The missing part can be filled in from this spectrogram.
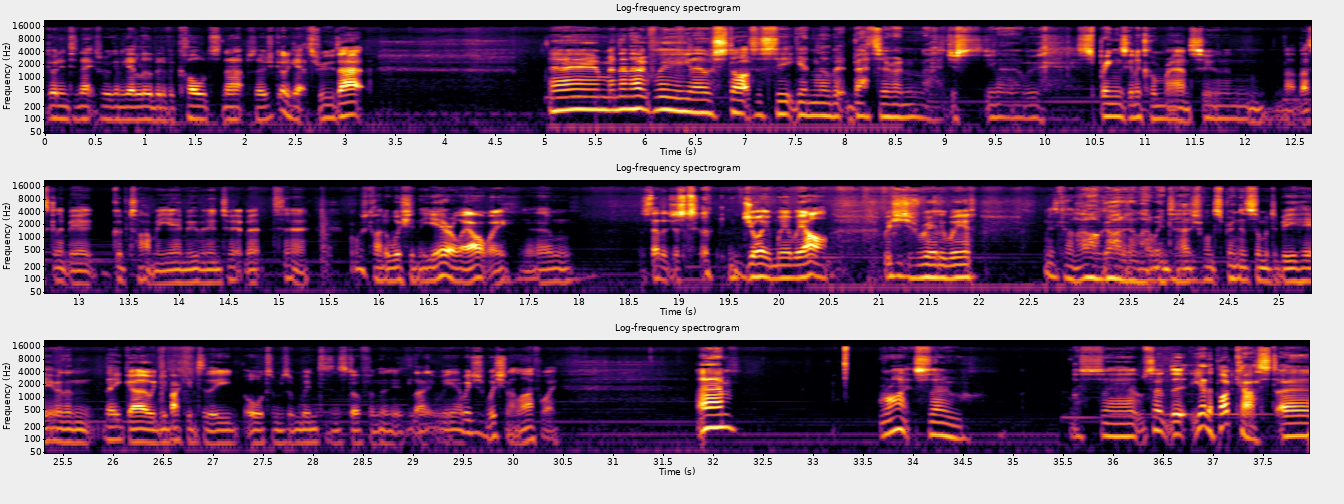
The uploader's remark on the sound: Just sitting in the car over 3 days and just chatting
